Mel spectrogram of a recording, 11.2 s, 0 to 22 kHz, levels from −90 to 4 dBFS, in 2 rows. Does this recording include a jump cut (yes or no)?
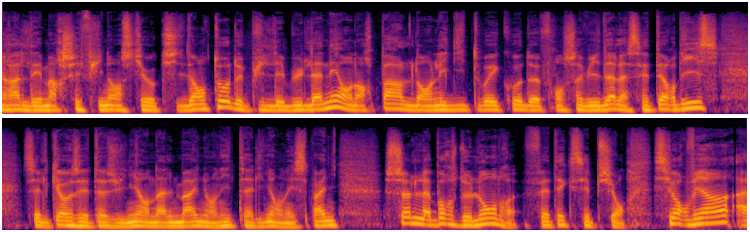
no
